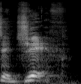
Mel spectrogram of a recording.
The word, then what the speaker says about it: GIF: Do you pronounce it with a hard G or with a J sound? You asking me? Yeah. I pronounce it with a hard G. It's a GIF.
